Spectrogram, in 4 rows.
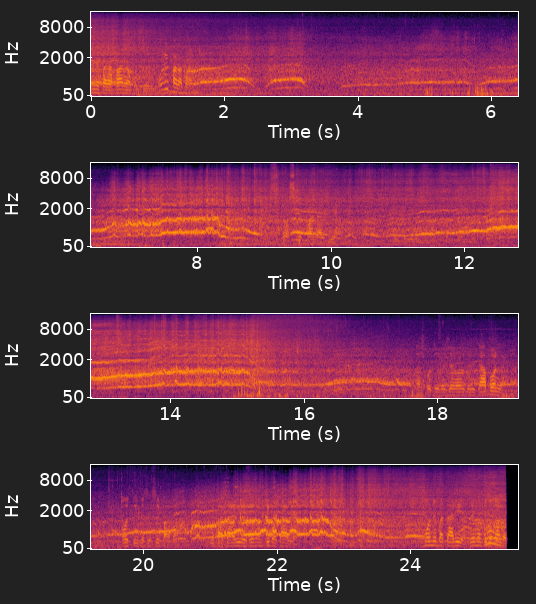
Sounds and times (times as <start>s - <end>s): Stream: 0.0s - 25.5s
Speech: 24.2s - 25.4s.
